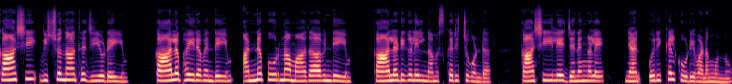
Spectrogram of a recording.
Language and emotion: Malayalam, neutral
